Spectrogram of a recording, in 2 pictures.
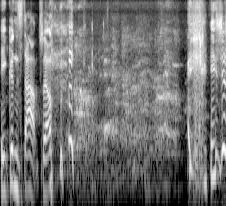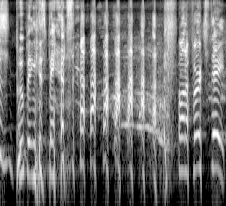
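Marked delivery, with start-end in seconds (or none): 1.0-9.1 laughing through the words, higher; can barely get it out for laughing. Real, not acted. Speaker cracking up telling the audience the date disaster.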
